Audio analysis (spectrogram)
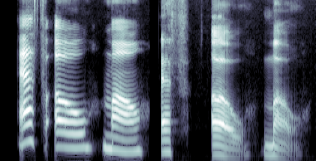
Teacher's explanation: In English, it is a flat, stressed first syllable.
